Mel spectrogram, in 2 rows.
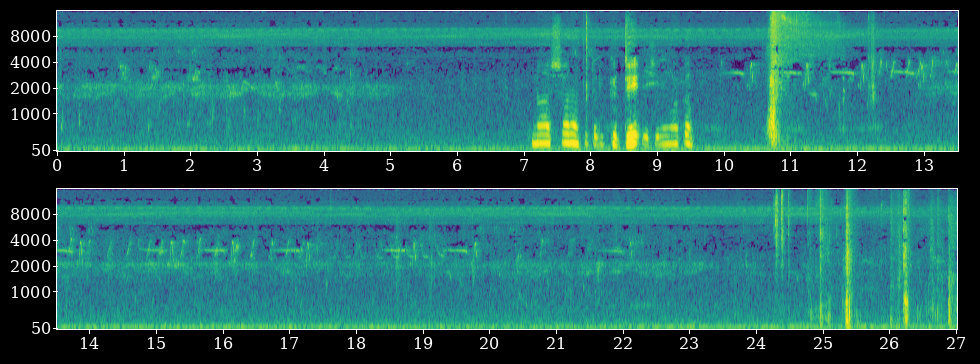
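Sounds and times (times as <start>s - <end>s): small birds chirping: 0.0s - 5.4s, 7.2s - 23.3s
high thin whine: 10.6s - 11.5s.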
